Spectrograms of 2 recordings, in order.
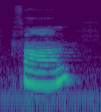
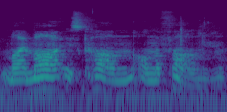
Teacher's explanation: And no R when it's followed by a consonant, like in farm. Farm. So say, my ma is calm on the farm.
